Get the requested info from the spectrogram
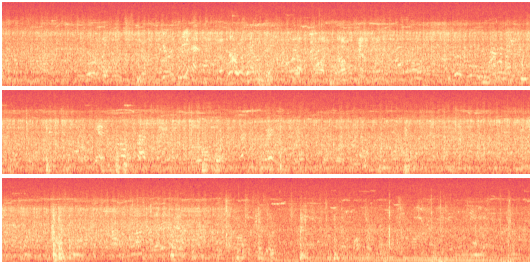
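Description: Several people talking indistinctly over steady outdoor background noise, with a single sharp knock partway through. Near the end a steady low hum starts up.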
